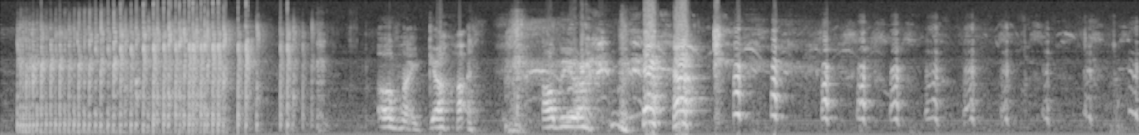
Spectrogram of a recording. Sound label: farted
